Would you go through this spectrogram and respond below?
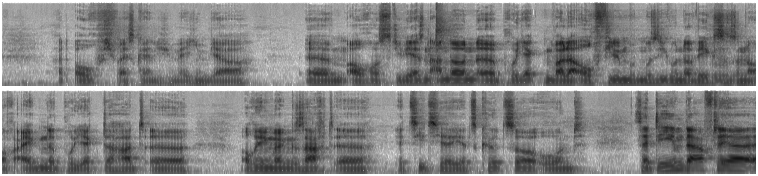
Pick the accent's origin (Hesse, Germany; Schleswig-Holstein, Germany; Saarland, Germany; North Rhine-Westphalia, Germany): Hesse, Germany; Hünfeld; Wir kommen wirklich alle aus dem Altkreis Hünfeld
